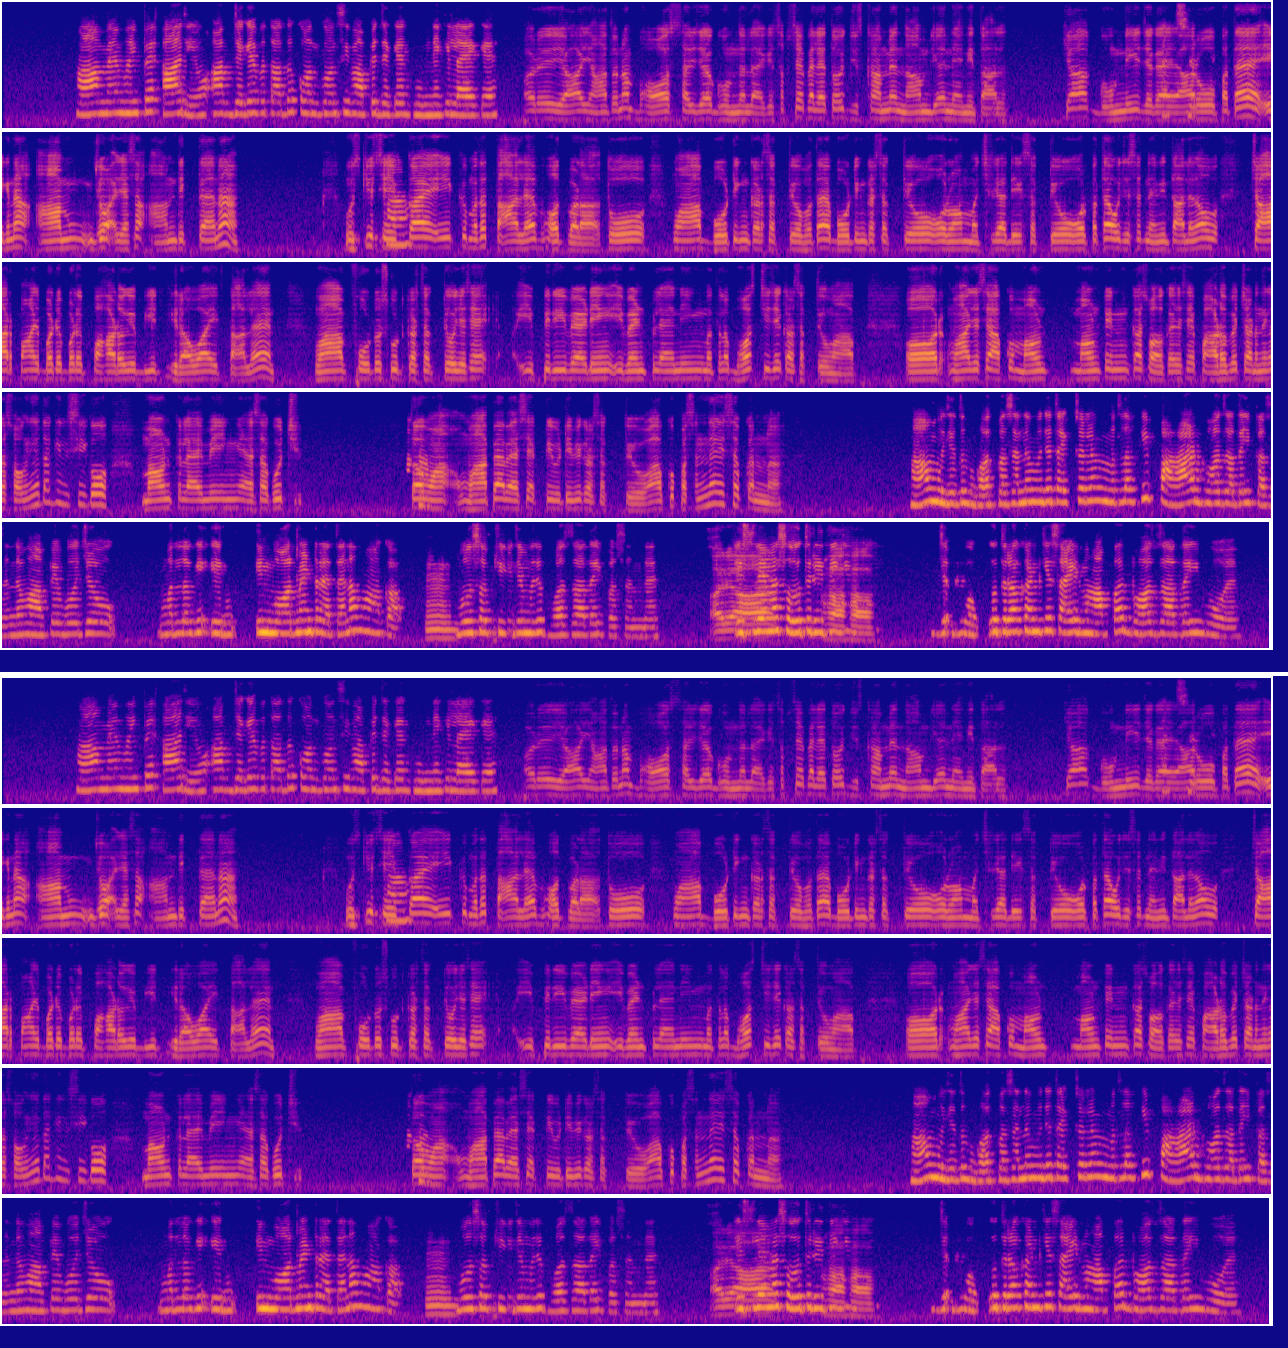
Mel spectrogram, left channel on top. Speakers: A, on the left (about 45°); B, on the left (about 85°).
A: हाँ मैं वहीं पे आ रही हूँ आप जगह बता दो कौन कौन सी वहाँ पे जगह घूमने के लायक है
B: अरे यार यहाँ तो ना बहुत सारी जगह घूमने लायक है सबसे पहले तो जिसका हमने नाम लिया नैनीताल क्या घूमने की जगह
A: अच्छा
B: है यार वो पता है एक ना आम जो जैसा आम दिखता है ना उसकी सेव
A: हाँ
B: का एक मतलब ताल है बहुत बड़ा तो वहाँ आप बोटिंग कर सकते हो पता है बोटिंग कर सकते हो और वहाँ मछलियाँ देख सकते हो और पता है वो जैसे नैनीताल है ना वो चार पांच बड़े बड़े पहाड़ों के बीच घिरा हुआ एक ताल है वहाँ आप फोटो शूट कर सकते हो जैसे प्री वेडिंग इवेंट प्लानिंग मतलब बहुत चीजें कर सकते हो वहाँ आप और वहाँ जैसे आपको माउंट माउंटेन का शौक है जैसे पहाड़ों पे चढ़ने का शौक नहीं होता कि किसी को माउंट क्लाइंबिंग ऐसा कुछ तो
A: हाँ
B: वहाँ वहाँ पे आप ऐसी एक्टिविटी भी कर सकते हो आपको पसंद है ये सब करना
A: हाँ मुझे तो बहुत पसंद है मुझे तो एक्चुअली मतलब कि पहाड़ बहुत ज्यादा ही पसंद है वहां पे वो जो मतलब कि इन्वायरमेंट रहता है ना वहाँ का
B: हम्म
A: वो सब चीजें मुझे बहुत ज्यादा ही पसंद है
B: अरे यार
A: इसलिए मैं सोच रही
B: हाँ
A: थी
B: हाँ
A: क्योंकि ज- वो उत्तराखंड के साइड वहां पर बहुत ज्यादा ही वो है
